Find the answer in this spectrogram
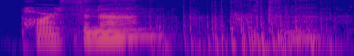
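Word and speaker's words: Parthenon: So, the first thing that we did was in um Nashville, we went and visited the Parthonon. That's how you pronounce it.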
